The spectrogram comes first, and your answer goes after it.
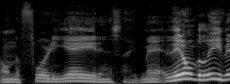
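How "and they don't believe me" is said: excited burst. Real, not acted. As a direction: pitch jumps up high, louder, full of excitement. Excited telling about heroes.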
